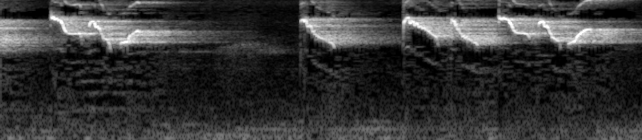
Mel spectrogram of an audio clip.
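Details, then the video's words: Short white-eye song used to coax silent birds into singing and call a rival: piercing, rapid down-slurred whistle notes in three quick bursts, each tumbling phrase only a fraction of a second apart. "PANCINGAN PLECI GACOR MANGGIL LAWAN COCOK UNTUK PLECI DIAM AGAR CEPAT BUNYI DAN GACOR"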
